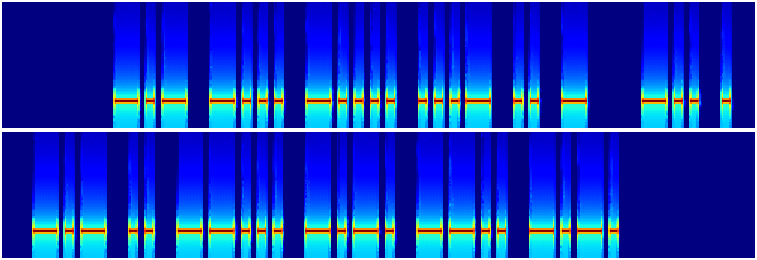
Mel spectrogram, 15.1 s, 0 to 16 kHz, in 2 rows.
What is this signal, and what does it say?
Morse code, heard as a keyed tone, about 15 wpm, 700 Hz. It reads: KB6VIT DE KI7CZC
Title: USA Callsign DE Callsign - 6 Characters - 15wpm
